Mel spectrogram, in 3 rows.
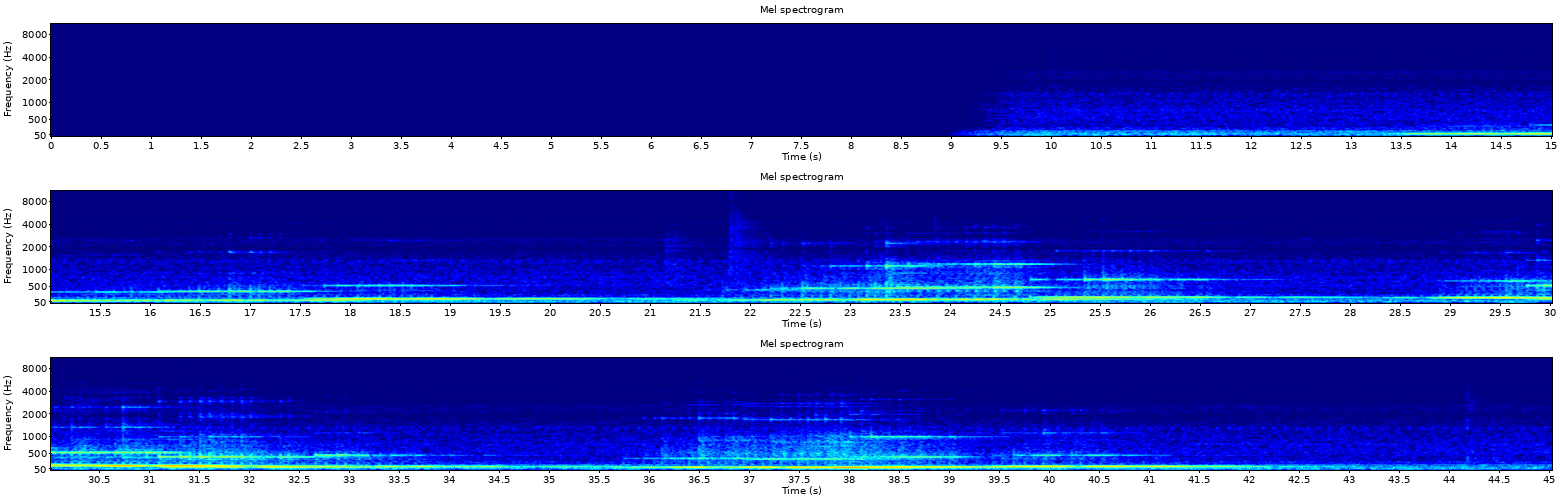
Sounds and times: Glockenspiel: 13.6 - 34.6, 35.7 - 42.1
Marimba, xylophone: 14.2 - 20.4, 21.1 - 34.6, 35.7 - 42.1.

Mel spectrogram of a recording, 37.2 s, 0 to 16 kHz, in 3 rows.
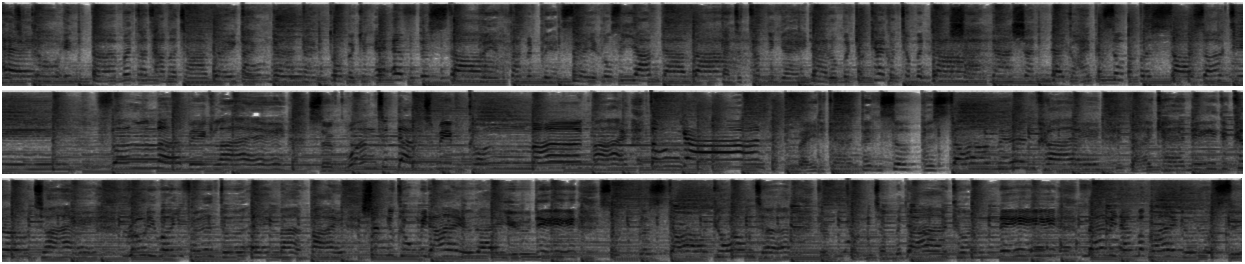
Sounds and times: Music: 0.0 - 37.2.

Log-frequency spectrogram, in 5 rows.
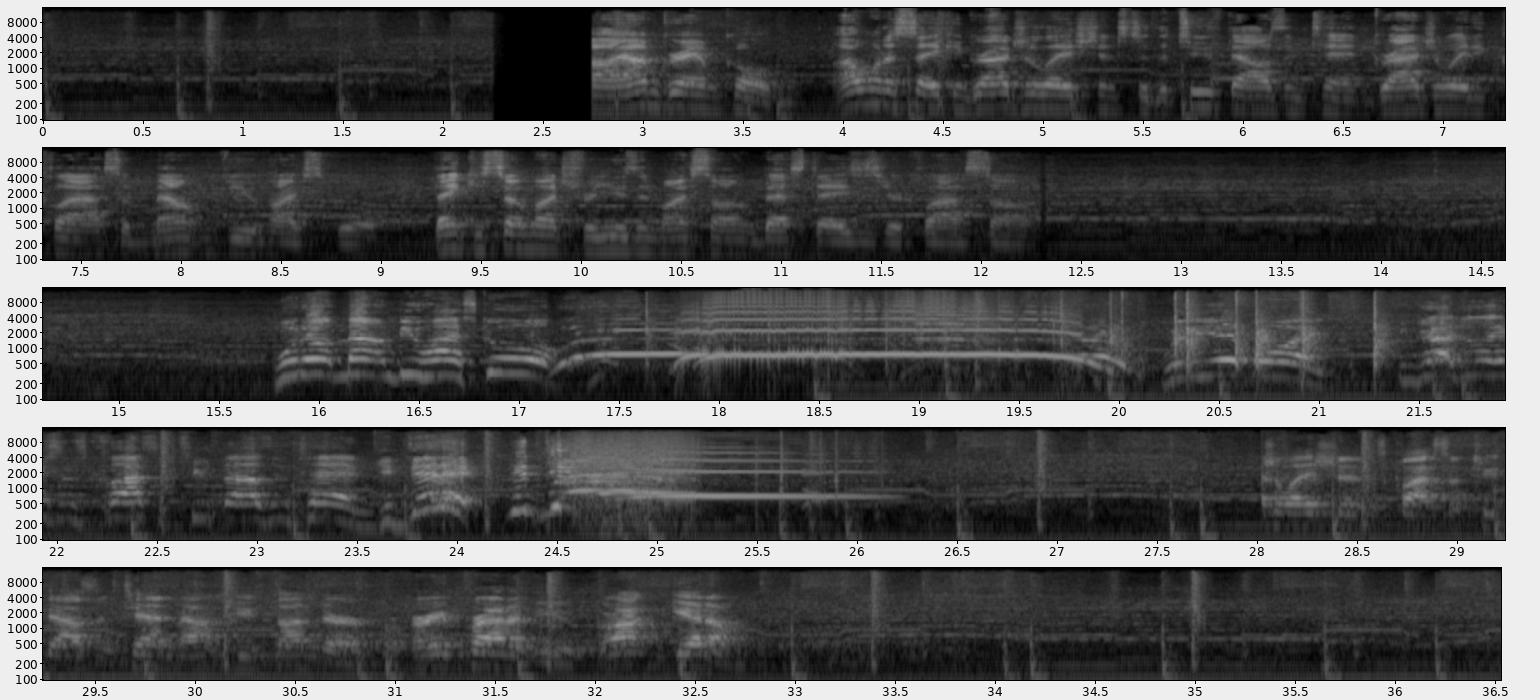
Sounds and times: Music: 0.0 - 36.5
Speech: 2.8 - 12.3, 15.8 - 17.2, 20.2 - 24.6, 28.0 - 32.8
Bellow: 17.2 - 20.0, 24.5 - 26.2
Whoop: 17.2 - 20.1, 24.5 - 26.2.

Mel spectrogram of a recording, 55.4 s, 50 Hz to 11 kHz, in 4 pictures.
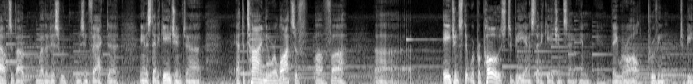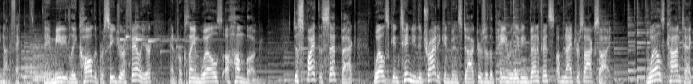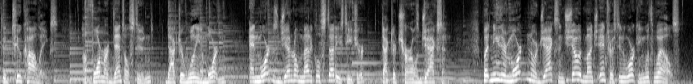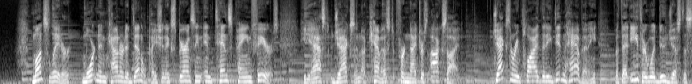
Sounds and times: Speech: 0.0 - 4.1, 4.7 - 8.2, 8.9 - 19.1, 19.7 - 26.1, 26.8 - 36.7, 37.4 - 41.4, 42.2 - 50.8, 51.4 - 55.4
Music: 0.0 - 41.1, 42.0 - 55.4.

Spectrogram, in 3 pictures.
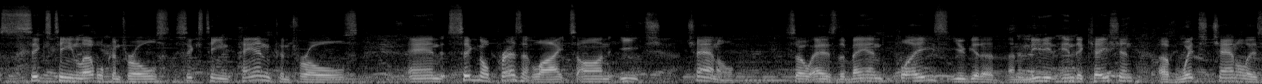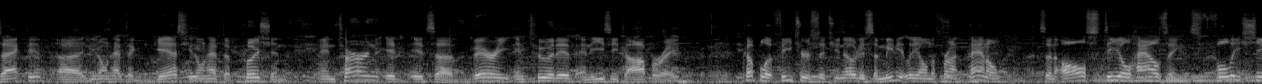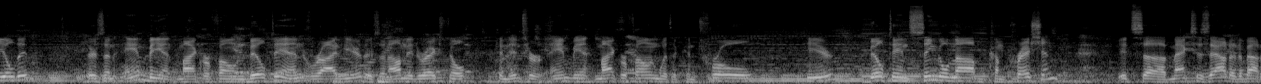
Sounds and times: Music: 0.0 - 37.8
Speech: 0.0 - 37.8.

